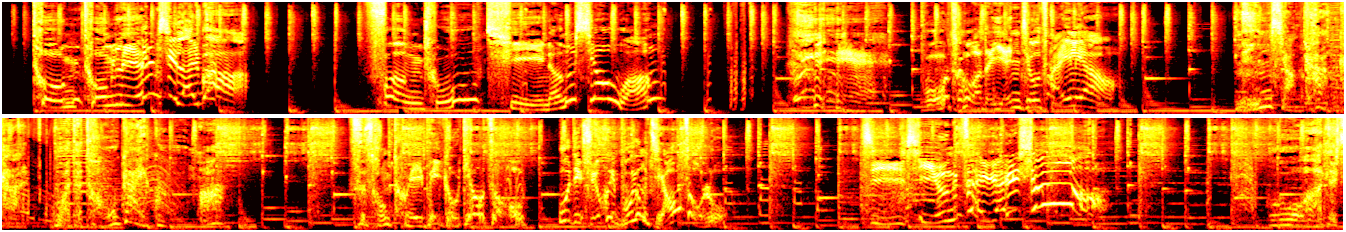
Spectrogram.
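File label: male other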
